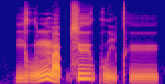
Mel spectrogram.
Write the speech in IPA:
juː˨˥nmaː˨p̚syː˥ kʷiː˨˩pʰyː˨

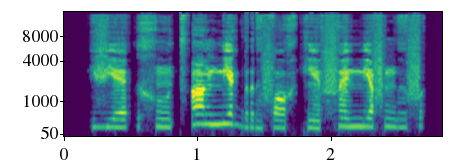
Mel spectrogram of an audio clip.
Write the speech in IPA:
vʲɛ˩ | xũ˩t͡sʼɑ̃˥ŋmʲa˥ ɡrə̤˩fɔ˩xkʲɛ̃˩ fɛ̃˧mʲɑ˧fŋə̤˧f

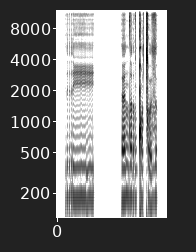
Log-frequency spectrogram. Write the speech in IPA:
riː | ɛndarŋ͡ǃɔǀʊz

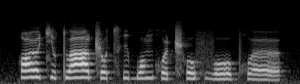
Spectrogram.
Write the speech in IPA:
qʷœːt͡ɕe tʷaːʈ͡ʂot͡sʰi bɔŋχʷe ʈ͡ʂʰof voːbχʷœː

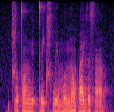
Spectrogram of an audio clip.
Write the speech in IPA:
t͡ɕo˦t̪ɔ̃˧ ŋe˨ʔt̪e˧t͡ɕʰwe˨˩mo˥˧ n̪ɔ̃˥˧pa˧j ə˧sã˨˦

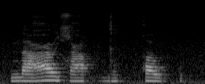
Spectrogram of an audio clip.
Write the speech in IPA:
naʕə˞çʕɘq ɡɛ̤k quk

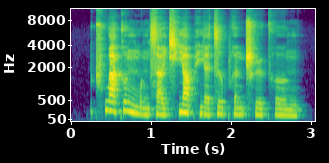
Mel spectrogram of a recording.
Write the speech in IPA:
ʈ͡ʂʰwä˥˨kɤ˥˨ŋ mɤ˨˩ŋsa˨˦ɪ̯t͡ɕʰjä˥˨ pʰjɛ˨˦t͡sɹ̩˨˦pʰə˨˦nʈ͡ʂʰɻ̩˨˦ t̪ʰɤ˨˩ŋ

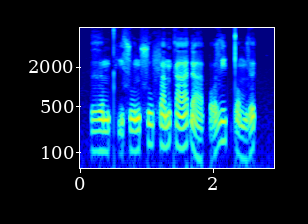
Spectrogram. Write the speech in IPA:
ɣəː˧mt̪ʰḭ˧˥ su˨˦n su˨˦fa˨˦mkaː˨˦ ɗaː˨˩p̚ʔɔ̰˧˥ zi˦˥p̚t̪ɔ˨˩mzə˦˥t̚

